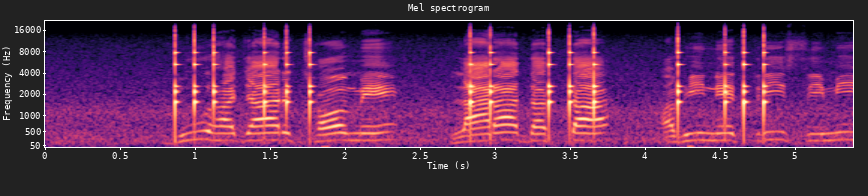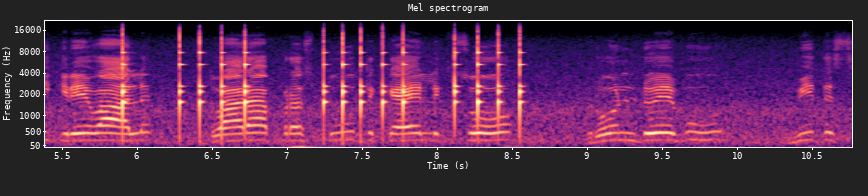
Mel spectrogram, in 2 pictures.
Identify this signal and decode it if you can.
Tap code, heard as taps on glass, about 7 knocks a second, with speech in Maithili. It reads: N HC DY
